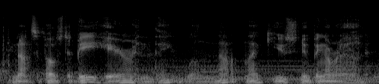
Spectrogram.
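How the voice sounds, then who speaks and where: A man voicing a gruff, world-weary detective who guides and cautions in a video game, murmuring and laconic. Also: a bass voice, normal speed, noisy background. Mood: cautious, guiding. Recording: loud music underneath.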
